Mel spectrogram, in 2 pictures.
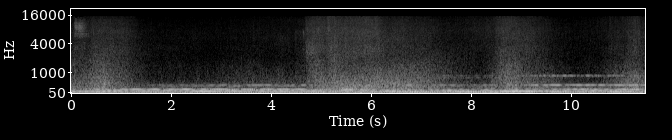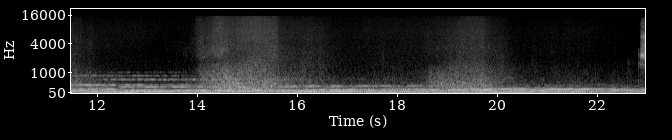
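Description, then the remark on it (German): Ocean waves wash onto a beach on a full-moon night in slow, repeating surges every few seconds, each swelling and fading over a constant low rumble and hum. No voices. “Spüre die frische Meeresluft und lass dich von der Magie der Vollmondnacht am Strand erfüllen.”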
